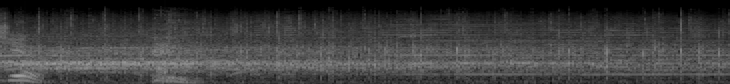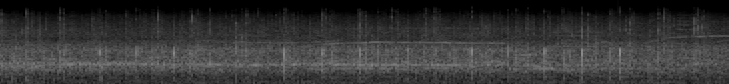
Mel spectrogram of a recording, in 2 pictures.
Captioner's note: applause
